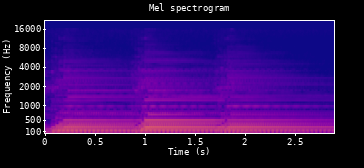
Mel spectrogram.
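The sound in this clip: A G7 chord played on guitar, strummed three times, with each full, bright chord ringing out and slowly fading, heard alone.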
